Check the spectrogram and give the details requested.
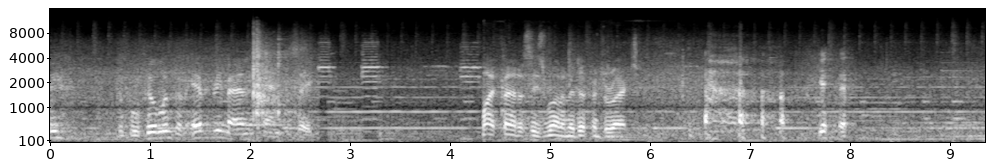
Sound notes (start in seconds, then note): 6.4 laughing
